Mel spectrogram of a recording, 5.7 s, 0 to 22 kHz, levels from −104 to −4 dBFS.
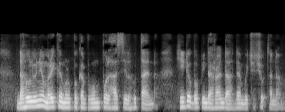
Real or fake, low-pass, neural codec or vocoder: fake; 7.2 kHz; codec, 16 kHz, 1 kbps, X-Codec, WavLM features, trained on Multilingual LibriSpeech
